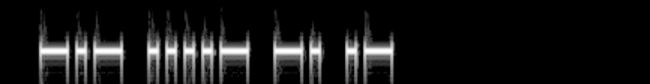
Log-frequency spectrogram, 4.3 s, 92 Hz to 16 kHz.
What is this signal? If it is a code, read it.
Morse code, heard as a keyed tone, about 20 wpm, 700 Hz. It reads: K4NA
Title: USA Call Signs - 4 Characters - Repeated 2x - 20wpm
